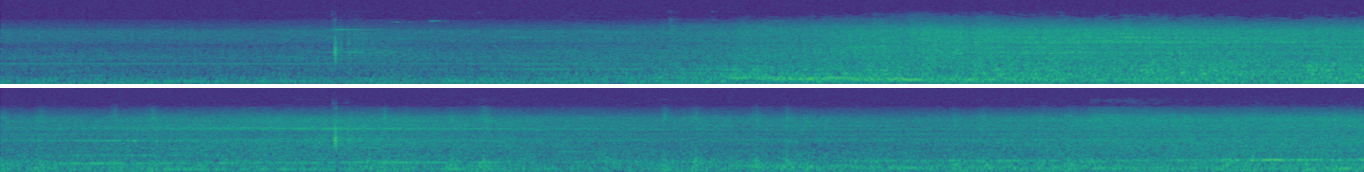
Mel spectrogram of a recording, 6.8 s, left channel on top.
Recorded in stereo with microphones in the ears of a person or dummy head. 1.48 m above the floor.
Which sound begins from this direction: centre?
A finger snap, at 1.6 s.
